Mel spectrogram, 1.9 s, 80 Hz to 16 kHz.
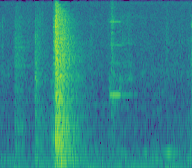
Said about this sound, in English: We're also going to do a few steamed vegetables. Looks like, what's in there? Broccoli, carrots, some beans. Yep. And we're going to punch holes in the bag. You don't stab yourself. In the microwave for 5 minutes.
